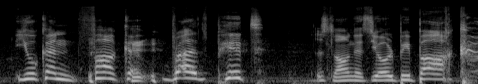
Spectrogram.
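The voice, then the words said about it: Put-on German accent, imitating another's voice. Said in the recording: “How do you do a German accent? ... I'm trying to do like Arnold Schwarzenegger. ... Do an Arnold Schwarzenegger voice. ... Let's hear the Schwarzenegger impression.”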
